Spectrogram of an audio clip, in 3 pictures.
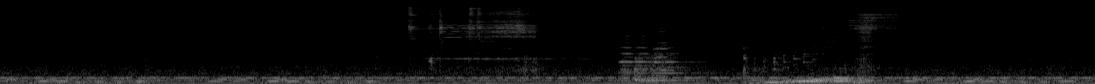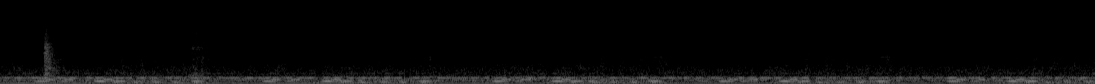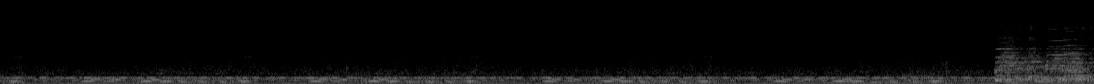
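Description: Merkur Gladiators slot machine playing its looping game music while the reels spin, with a few louder effect sounds about four to nine seconds in, including a short rising sweep near the loudest point.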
